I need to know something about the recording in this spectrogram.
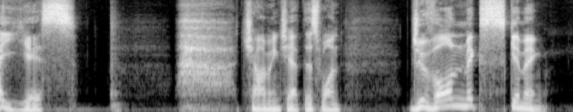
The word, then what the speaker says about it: Jevon: Jevon McSkimming. Jevon, actually, I think it is Jevon is how you say his name.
